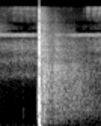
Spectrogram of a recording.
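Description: A single Fourth of July firework bursts with one sharp, loud bang, followed by a fading crackling tail over quiet outdoor background.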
